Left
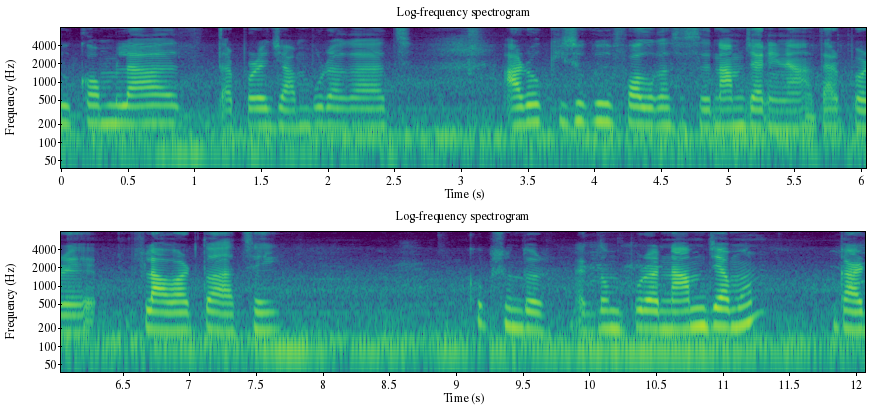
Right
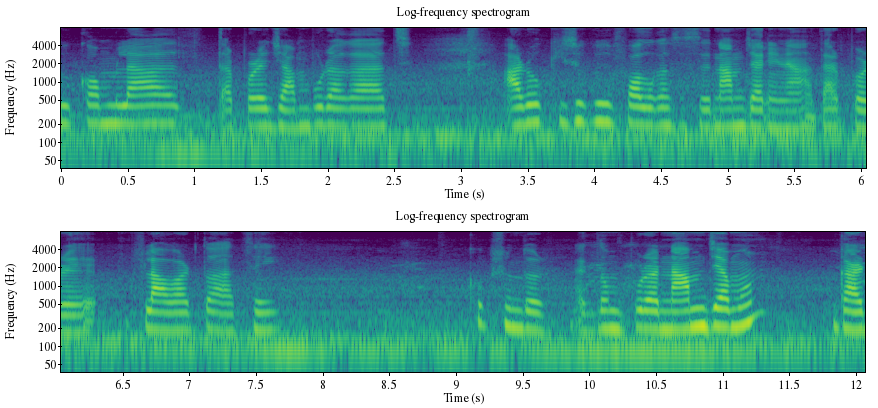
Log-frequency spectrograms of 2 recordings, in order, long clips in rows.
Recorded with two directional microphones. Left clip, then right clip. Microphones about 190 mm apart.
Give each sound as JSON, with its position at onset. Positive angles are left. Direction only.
{"t": 0.2, "sound": "speech", "side_deg": -5}
{"t": 3.3, "sound": "speech", "side_deg": -10}
{"t": 9.3, "sound": "speech", "side_deg": -5}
